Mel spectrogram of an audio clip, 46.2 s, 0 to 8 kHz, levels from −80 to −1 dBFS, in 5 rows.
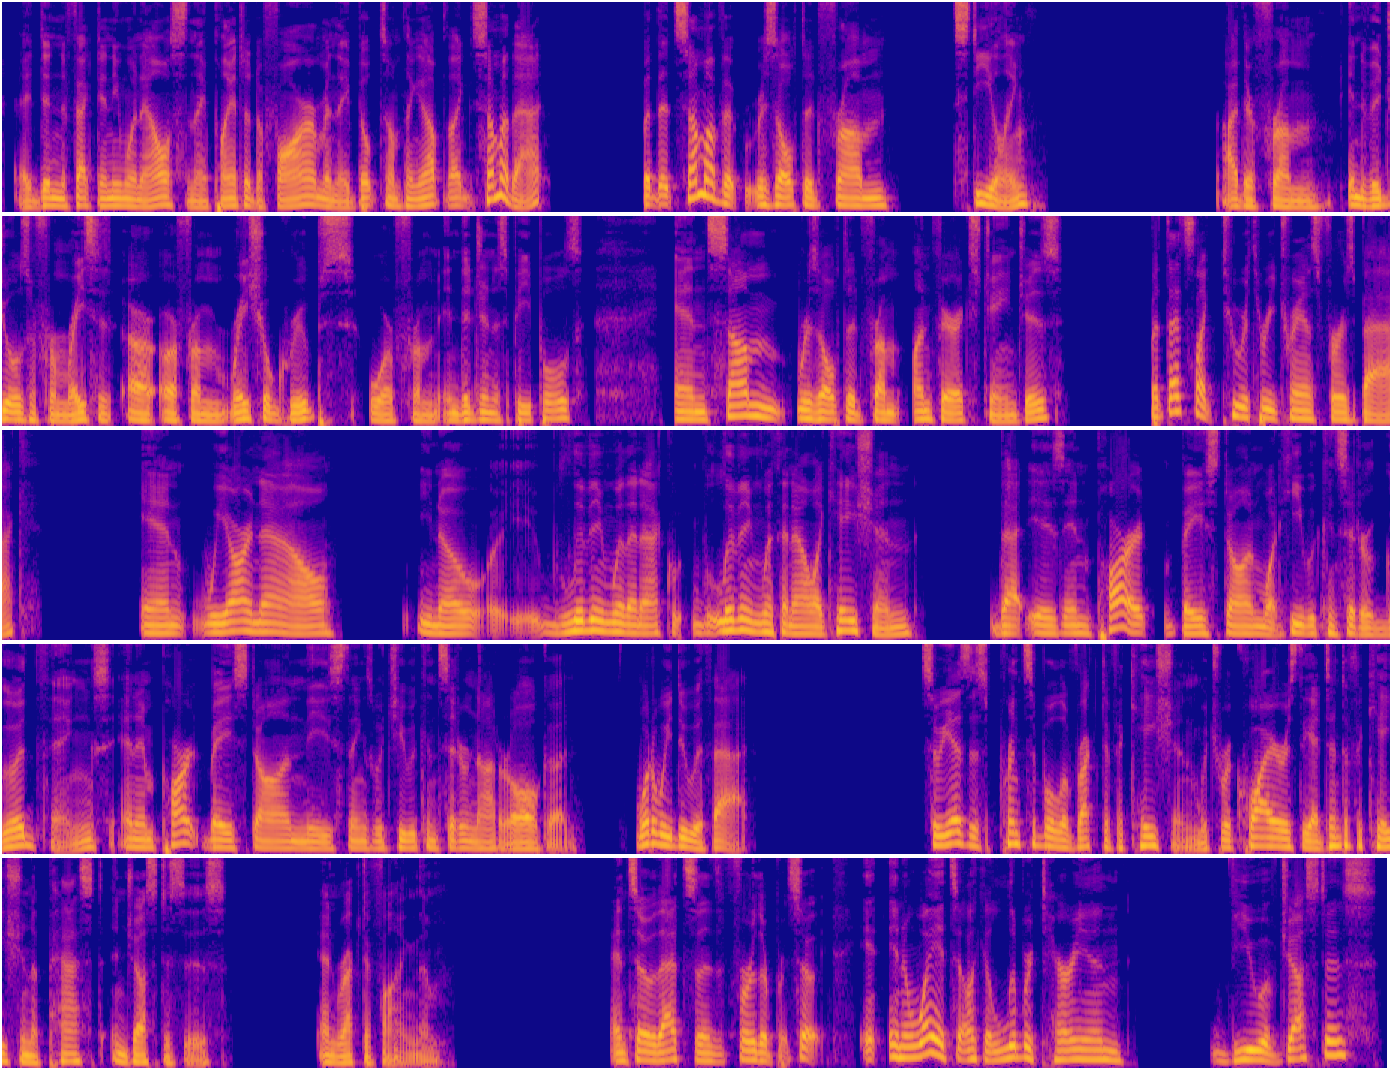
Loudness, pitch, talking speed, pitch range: -18 LUFS, 105 Hz, 175 wpm, 95-120 Hz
